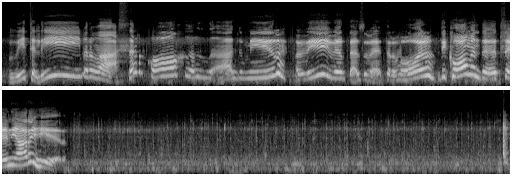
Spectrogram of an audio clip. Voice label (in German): Jingel Orakel fragt Wasserkocher; Orakel Dula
